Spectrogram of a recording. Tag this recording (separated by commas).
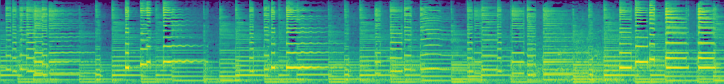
playing harpsichord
